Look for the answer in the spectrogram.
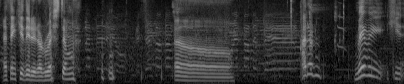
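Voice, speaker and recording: A man streaming a game, chatting casually in a hesitant way with frequent stammers. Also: on the high side. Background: game music.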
